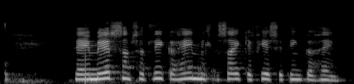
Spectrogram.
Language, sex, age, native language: Icelandic, female, 40-49, Icelandic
